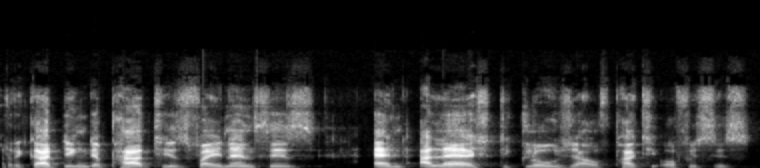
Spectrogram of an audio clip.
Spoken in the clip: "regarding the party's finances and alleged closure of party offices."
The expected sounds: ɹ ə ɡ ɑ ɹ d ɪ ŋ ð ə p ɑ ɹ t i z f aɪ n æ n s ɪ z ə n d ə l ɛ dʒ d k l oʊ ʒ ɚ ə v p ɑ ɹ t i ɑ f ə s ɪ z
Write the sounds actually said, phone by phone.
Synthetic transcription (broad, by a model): ɹ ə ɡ ɑ d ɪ ŋ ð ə p ɑ t i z f aɪ n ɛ n s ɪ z ə n d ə l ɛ ʃ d k l oʊ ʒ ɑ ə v p ɑ t i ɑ f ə s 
